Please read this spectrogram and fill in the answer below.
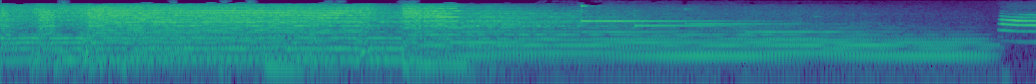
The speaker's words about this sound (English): he just had an adorable little kitty cat just meowing. Did you hear it?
